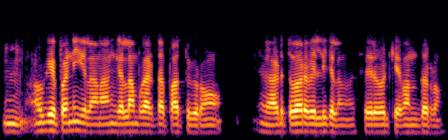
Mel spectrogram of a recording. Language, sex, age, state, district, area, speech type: Tamil, male, 18-30, Tamil Nadu, Kallakurichi, rural, conversation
